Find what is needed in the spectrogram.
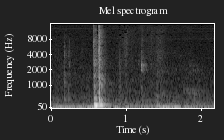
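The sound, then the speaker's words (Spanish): Typing a password on a computer keyboard while setting up a new late-2020 Apple Mac Mini with M1 chip. One louder key clack is followed by a few faint taps, all quiet. “Y ahora escribo la contraseña.”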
